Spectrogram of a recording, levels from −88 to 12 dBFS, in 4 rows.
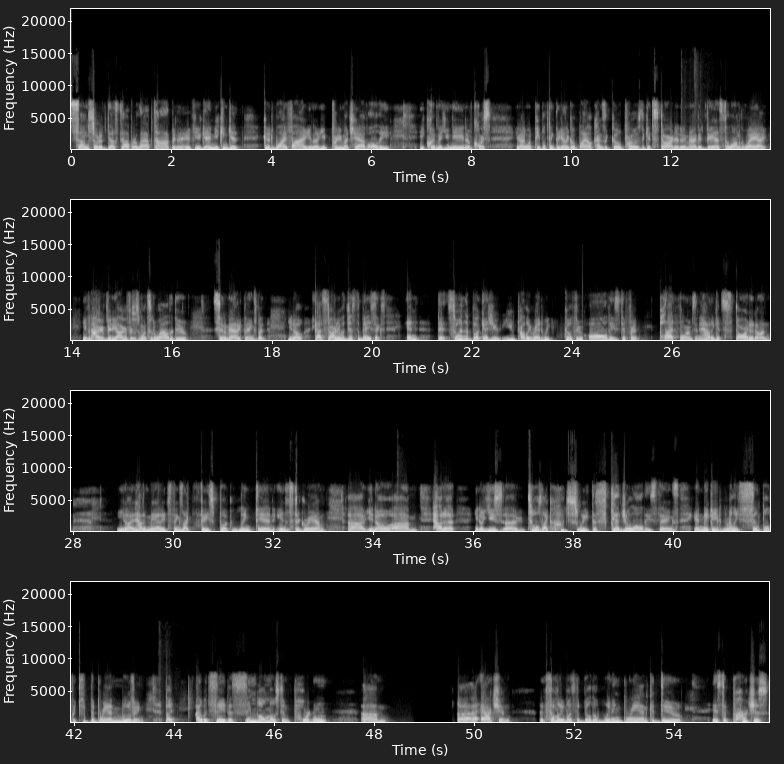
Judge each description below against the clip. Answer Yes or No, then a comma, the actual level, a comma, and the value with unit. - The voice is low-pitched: No, medium, 180 Hz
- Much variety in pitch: Yes, wide, 6.4 semitones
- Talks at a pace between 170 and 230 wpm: Yes, average, 175 wpm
